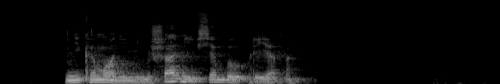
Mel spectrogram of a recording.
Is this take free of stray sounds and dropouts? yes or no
yes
